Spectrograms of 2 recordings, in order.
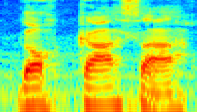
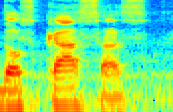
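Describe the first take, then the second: First: The syllable-final S sounds are dropped. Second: The syllable-final S sounds are fully pronounced. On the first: "they don't pronounce the S at the end of the syllable" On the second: "when they're saying dos casas"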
